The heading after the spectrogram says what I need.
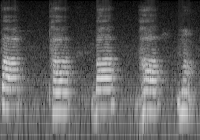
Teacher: दोनों ओठ अगर हम नहीं मिलाते हैं, पा तो नहीं निकलेगा पा। तो पा, फा, बा, भा, मा, ये दोनों ओठ पूरे पूरे सट रहे हैं, इनका पूरा उपयोग हो रहा है। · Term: स्पर्श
